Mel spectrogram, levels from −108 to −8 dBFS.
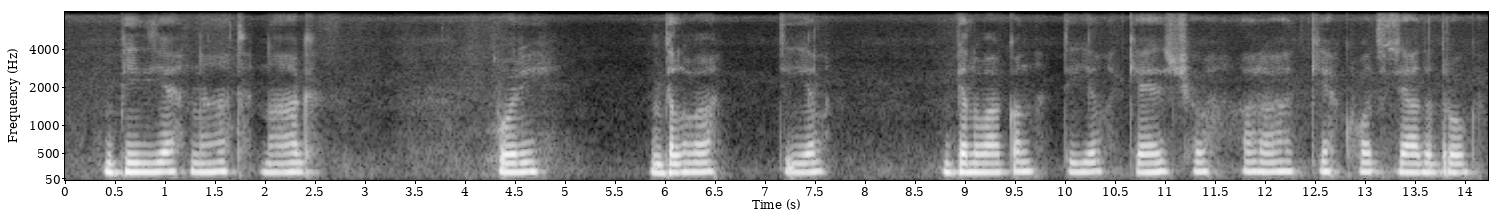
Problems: constant background noise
